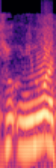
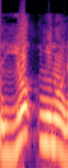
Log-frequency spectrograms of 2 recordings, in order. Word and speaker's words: يؤمنون: والذين يؤمنون بما ناخد بالنا من الهمزة، أقول إيه والذين يؤمنون كده، لأن هي الهمزة وإن كانت هي مرسومة واو عليها همزة، لكن أنا هي اللي بتتنطق الهمزة فبحقق الهمزة. يؤمنون يؤمنون بدون مبالغة طبعا.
